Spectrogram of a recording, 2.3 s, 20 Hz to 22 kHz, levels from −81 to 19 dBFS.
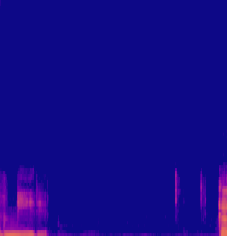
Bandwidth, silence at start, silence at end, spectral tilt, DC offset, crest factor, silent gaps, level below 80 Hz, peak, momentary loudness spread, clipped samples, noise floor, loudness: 6.4 kHz; 0 s; 0 s; -7 dB/octave; under 0.1%; 24 dB; none; -66 dBFS; -6 dBFS; 25 LU; under 0.1%; -69 dBFS; -30 LUFS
